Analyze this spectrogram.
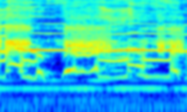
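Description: Two people scream together in terror inside a car, shrill, sustained and loud, their overlapping cries rising and wavering without a break for the full couple of seconds.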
